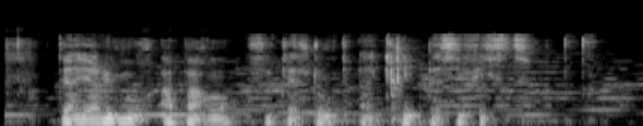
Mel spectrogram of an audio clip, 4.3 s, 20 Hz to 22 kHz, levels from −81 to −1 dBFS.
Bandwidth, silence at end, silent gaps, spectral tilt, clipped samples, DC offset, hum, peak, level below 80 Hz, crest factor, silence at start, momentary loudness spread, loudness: 8.6 kHz; 0.1 s; none; -4 dB/octave; under 0.1%; under 0.1%; none; -2 dBFS; -52 dBFS; 24 dB; 0.05 s; 15 LU; -26 LUFS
